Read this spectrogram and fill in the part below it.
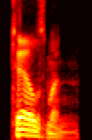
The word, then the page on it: talesman: British English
